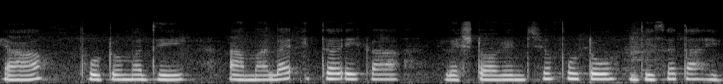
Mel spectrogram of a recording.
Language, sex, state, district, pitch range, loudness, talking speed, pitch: Marathi, female, Maharashtra, Gondia, 220-250 Hz, -16 LUFS, 90 wpm, 230 Hz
